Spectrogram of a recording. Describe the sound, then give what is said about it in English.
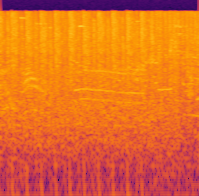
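Automatic gunfire rattles in a police-simulation video game during a desert shootout, a dense, unbroken stream of loud rapid shots over the whole stretch. “We need units. We're getting shot at.”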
